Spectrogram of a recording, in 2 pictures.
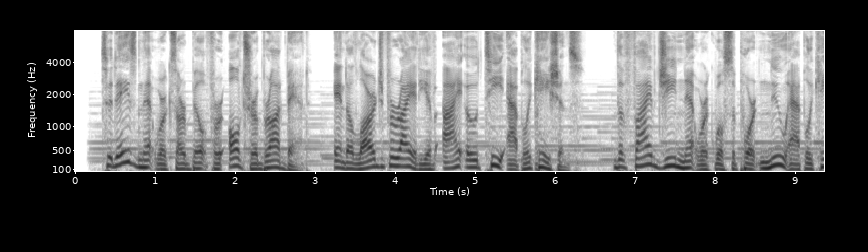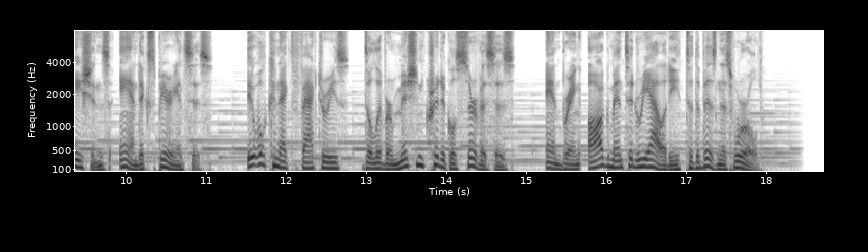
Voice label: Corporate

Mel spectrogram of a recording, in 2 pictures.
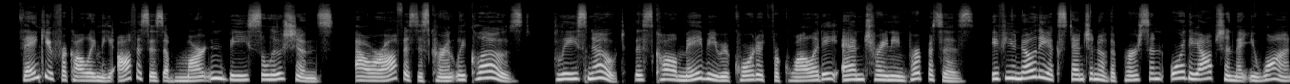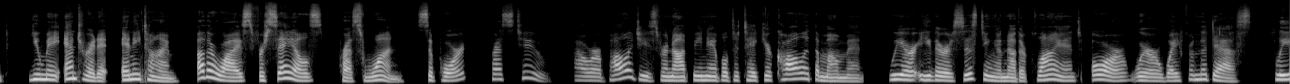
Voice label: Phone IVR

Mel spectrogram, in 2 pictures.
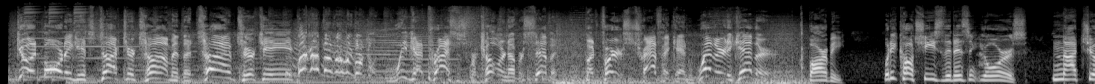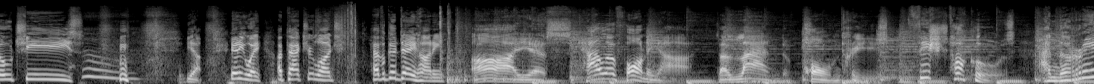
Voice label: Animation

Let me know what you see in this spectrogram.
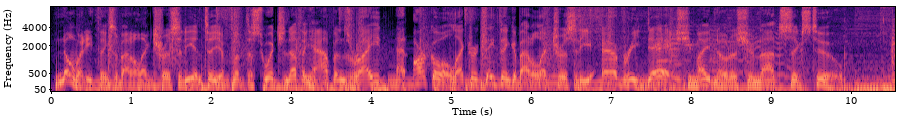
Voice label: Voice Over Demo

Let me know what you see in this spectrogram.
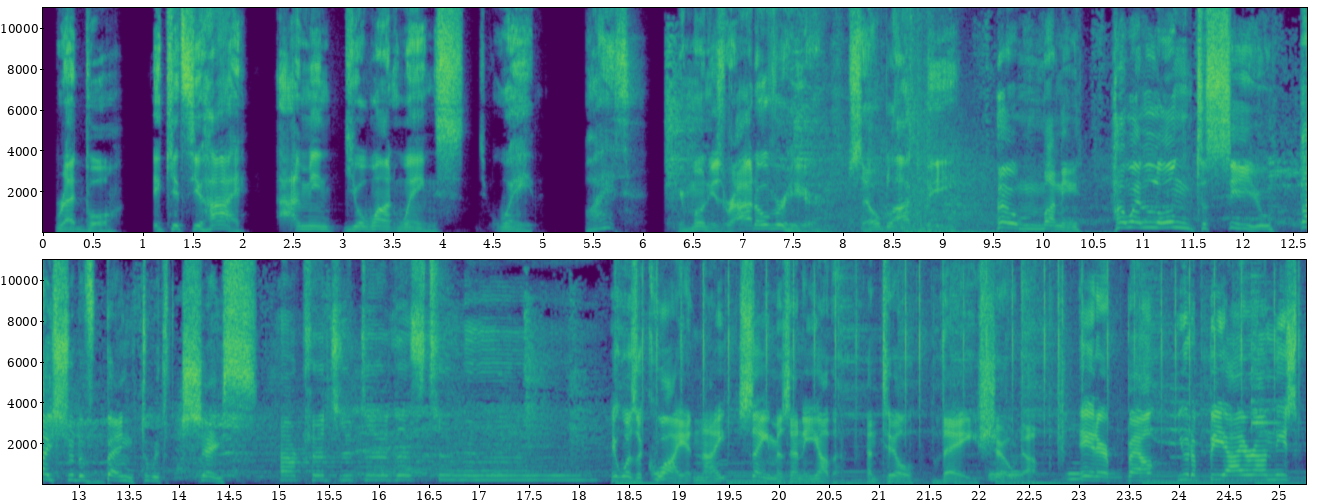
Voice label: Character

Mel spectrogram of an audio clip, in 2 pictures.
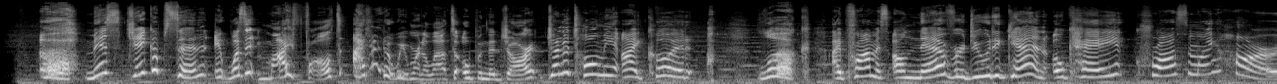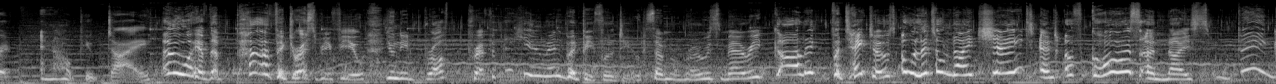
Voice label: character

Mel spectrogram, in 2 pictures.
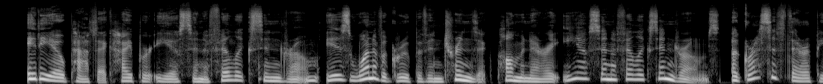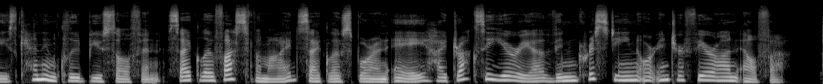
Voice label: Medical Narration

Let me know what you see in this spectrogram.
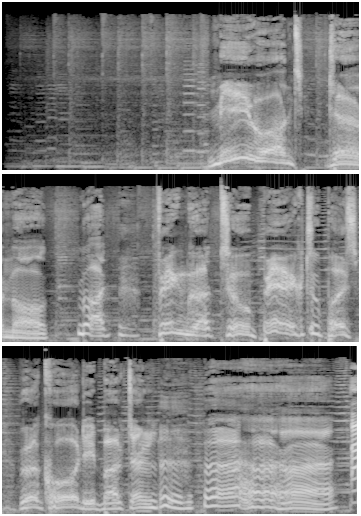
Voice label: Character; Character - Demo

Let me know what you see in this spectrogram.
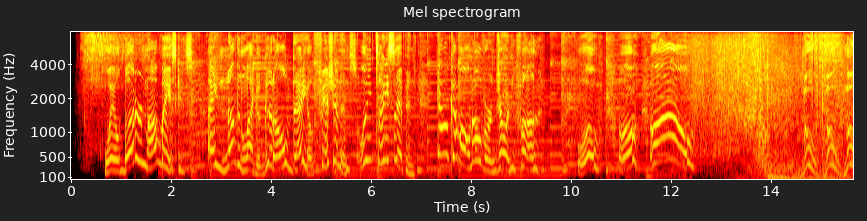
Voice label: VO Character

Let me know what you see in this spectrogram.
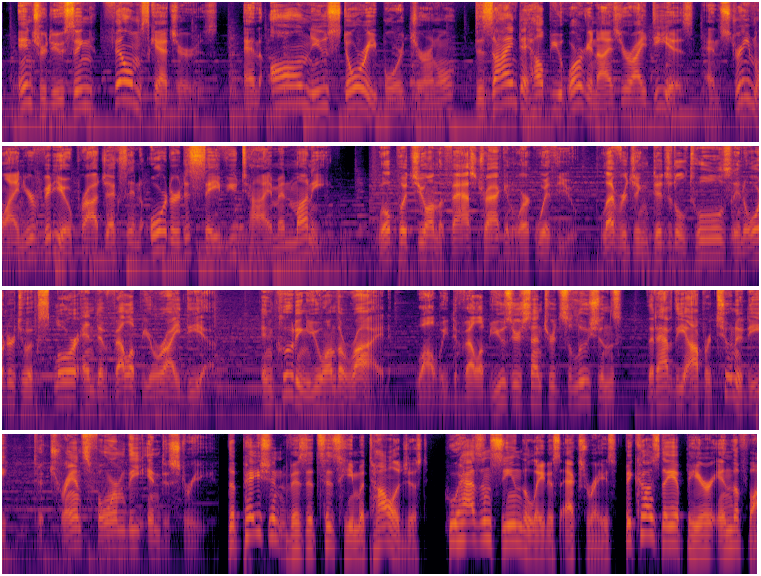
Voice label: eLearning

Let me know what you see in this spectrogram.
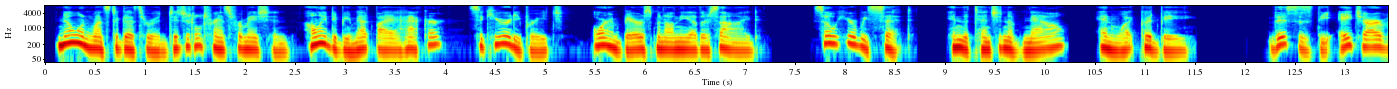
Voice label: Narration

